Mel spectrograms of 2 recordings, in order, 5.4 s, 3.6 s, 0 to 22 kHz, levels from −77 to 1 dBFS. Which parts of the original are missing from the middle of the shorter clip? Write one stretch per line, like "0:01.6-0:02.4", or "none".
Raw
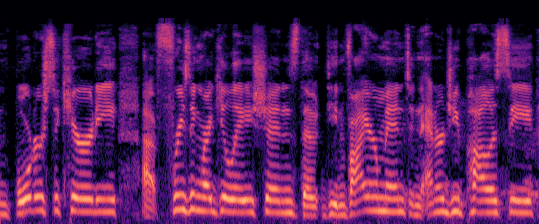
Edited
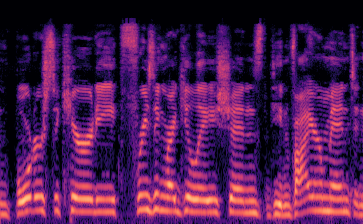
0:01.3-0:01.6
0:03.0-0:03.2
